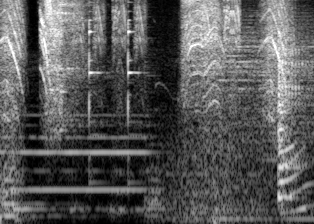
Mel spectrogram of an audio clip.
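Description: Cartoon background music, opened by a falling whoosh sound effect and a few light mechanical clicks as a pup-pack tool arm with tweezers extends.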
